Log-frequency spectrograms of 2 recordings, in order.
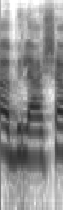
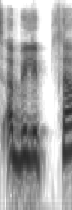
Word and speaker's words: अभिलिप्सा: change होते जाता है मैं जैसे उड़ीसा से महाराष्ट्र तो अभिलिप्सा का अभिलाषा हो जाता है और इधर से महाराष्ट्र साइड से पंजाब साइड आती हूं तो वो कुछ और प्रोनाउंस करते हैं तो हमेशा रीजन वाइज मेरा मेरे नाम का प्रोनंसिएशन चेंज होते रहता है वैसे इट्स अभिलिप्सा पंडा अभि यूनिक नेम है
